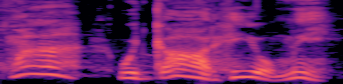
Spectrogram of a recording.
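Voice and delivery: slow, soft, choked-up wondering; tearful quiet question. Retold or imitated. Broken man asking the preacher, slow tearful question. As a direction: ask it as a broken man near tears.

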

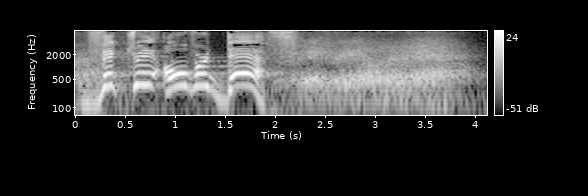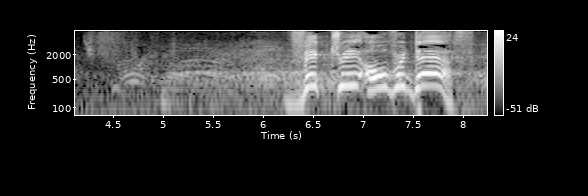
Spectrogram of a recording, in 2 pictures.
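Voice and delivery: high, ringing pulpit proclamation; triumphant preaching. Real, not acted. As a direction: proclaim victory to the whole congregation.

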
